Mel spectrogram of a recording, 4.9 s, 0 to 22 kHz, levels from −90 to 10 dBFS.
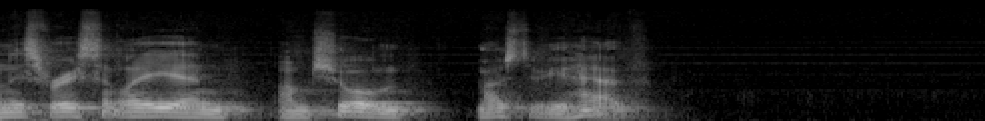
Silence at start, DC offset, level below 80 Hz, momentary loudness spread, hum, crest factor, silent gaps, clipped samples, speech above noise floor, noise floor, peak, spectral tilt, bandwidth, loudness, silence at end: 0 s; under 0.1%; -60 dBFS; 15 LU; none; 18 dB; none; under 0.1%; 41 dB; -72 dBFS; -14 dBFS; -5 dB/octave; 16 kHz; -31 LUFS; 1.7 s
